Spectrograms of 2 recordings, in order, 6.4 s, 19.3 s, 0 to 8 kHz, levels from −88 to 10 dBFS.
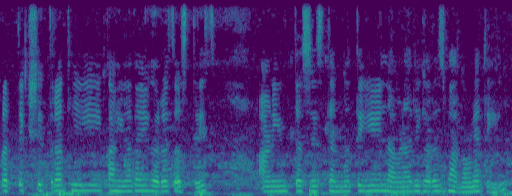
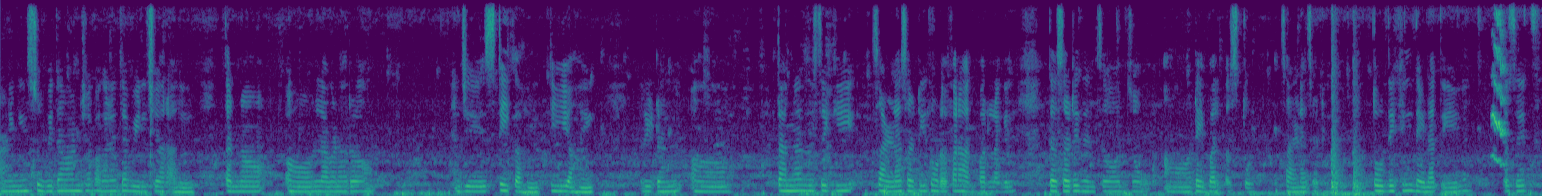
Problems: constant background noise, background conversations at intervals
